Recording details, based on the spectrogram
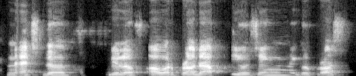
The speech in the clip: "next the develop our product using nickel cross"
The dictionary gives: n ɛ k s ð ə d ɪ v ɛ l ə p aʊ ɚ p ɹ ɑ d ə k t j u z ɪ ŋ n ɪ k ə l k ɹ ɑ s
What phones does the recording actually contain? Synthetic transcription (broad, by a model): n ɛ k s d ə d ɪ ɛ l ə f aʊ ɚ p ɹ ɑ d ə k t j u s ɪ ŋ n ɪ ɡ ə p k ɹ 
